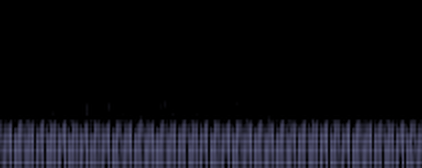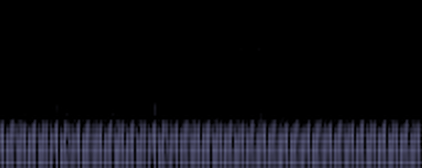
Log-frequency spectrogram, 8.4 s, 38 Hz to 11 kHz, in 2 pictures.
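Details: Subaru EJ201, cold engine at idle: a dull, even churning pulse about three times a second, like a blender or washing machine, starting at 0:25. Caused by a broken power steering pump.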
